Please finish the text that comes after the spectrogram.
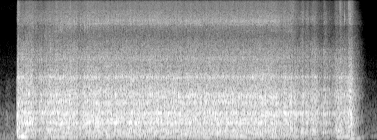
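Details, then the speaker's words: Vacuum/shampooer plugged in to reproduce a noise: motor spins up sharply, holds a steady high whir for about six seconds, then winds down; abnormal noise traced to the motor itself. "Yeah, that's our motor. All right, that's our motor."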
